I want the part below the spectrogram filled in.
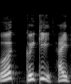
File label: "take cover", Speech; Worms Armageddon; The Raj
